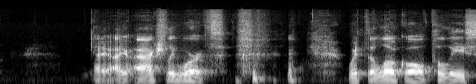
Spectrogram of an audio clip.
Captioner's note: laughs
